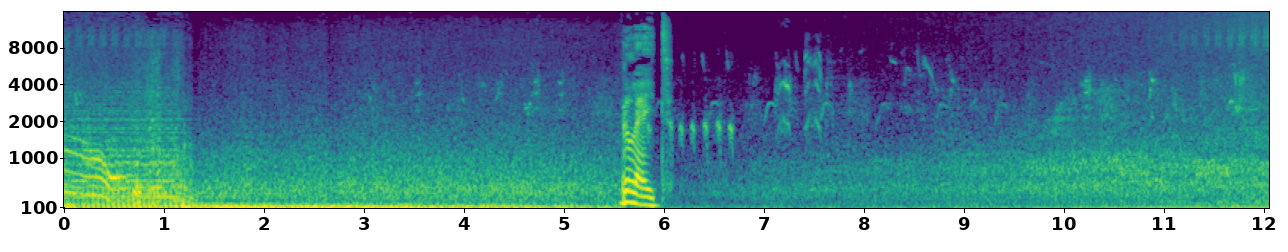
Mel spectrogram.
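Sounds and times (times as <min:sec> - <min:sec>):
bird chirps: 0:04.0 - 0:09.0.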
